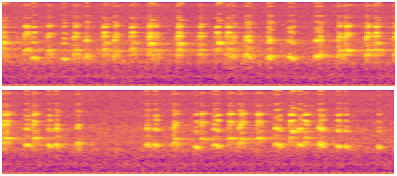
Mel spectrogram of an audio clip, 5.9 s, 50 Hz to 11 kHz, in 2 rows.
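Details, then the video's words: Upset mother bald eagle at the Decorah North nest on an April 2016 afternoon, disturbed by something nearby: quick, dense strings of clipped, squeaky clucks, pausing briefly mid-clip, over a constant low-pitched drone. "MOM UPSET & CLUCKING A VERT LONG TIME"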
